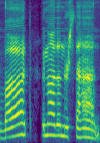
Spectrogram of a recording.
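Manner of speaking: odd, slow, weird put-on Eastern European accent. Acting out how Americans react to the word football, weird Eastern European accent. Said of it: "some sort of weird Eastern European accent when I do them".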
